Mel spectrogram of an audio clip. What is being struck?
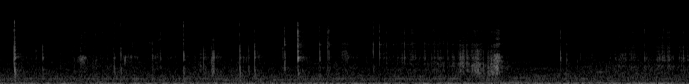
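Plastic remote control.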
